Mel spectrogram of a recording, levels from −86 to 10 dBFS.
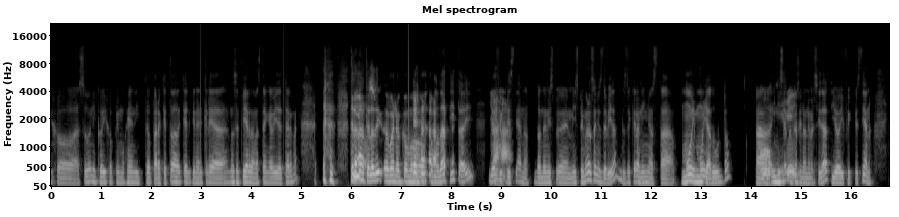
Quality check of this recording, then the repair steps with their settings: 2.99 pop -20 dBFS
4.66 pop -17 dBFS
7.15 pop -12 dBFS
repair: de-click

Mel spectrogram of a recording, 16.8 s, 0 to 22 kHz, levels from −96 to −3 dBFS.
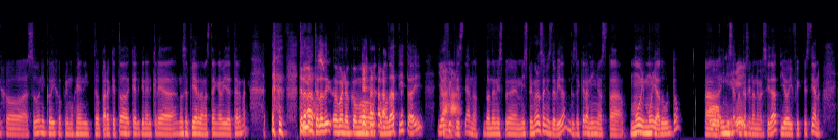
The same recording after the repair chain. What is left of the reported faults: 2.99 pop
7.15 pop

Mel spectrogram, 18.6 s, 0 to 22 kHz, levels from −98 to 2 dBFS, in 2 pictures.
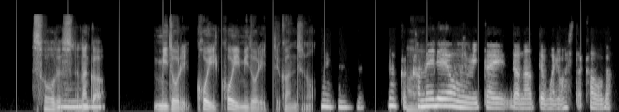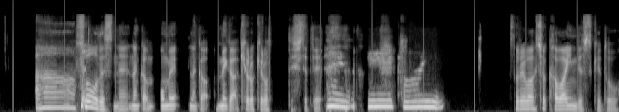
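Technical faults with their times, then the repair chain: tick 78 rpm -18 dBFS
2.44–2.45 gap 7.7 ms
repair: de-click; interpolate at 2.44, 7.7 ms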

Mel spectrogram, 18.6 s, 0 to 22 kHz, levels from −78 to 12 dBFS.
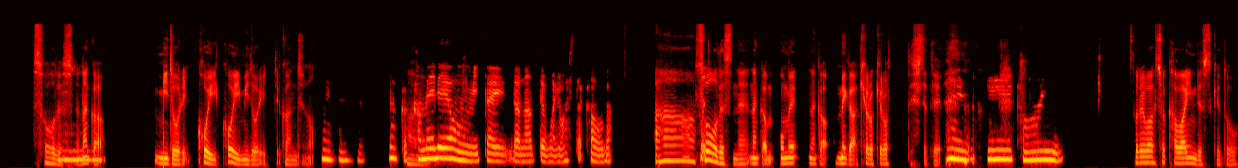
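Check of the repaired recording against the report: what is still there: none

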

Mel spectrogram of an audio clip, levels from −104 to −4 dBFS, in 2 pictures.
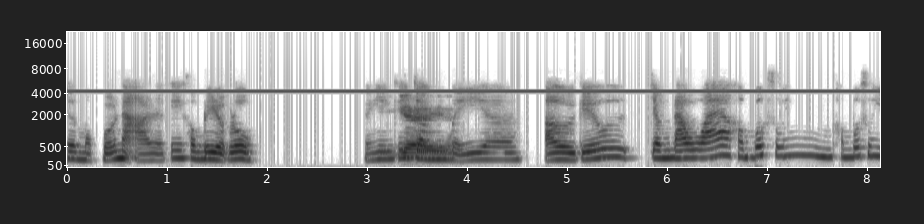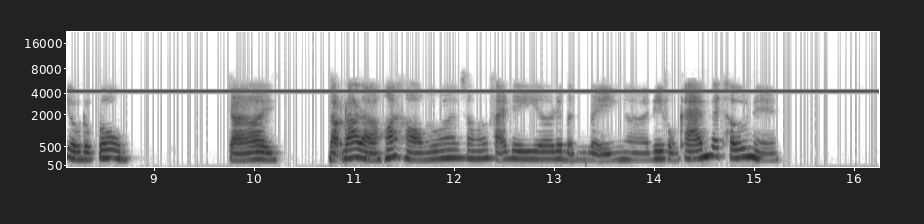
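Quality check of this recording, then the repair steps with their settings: crackle 37/s -36 dBFS
tone 4200 Hz -35 dBFS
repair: de-click; notch 4200 Hz, Q 30

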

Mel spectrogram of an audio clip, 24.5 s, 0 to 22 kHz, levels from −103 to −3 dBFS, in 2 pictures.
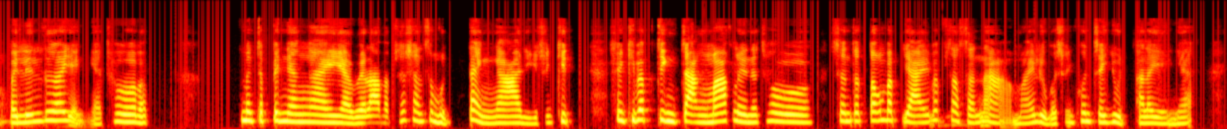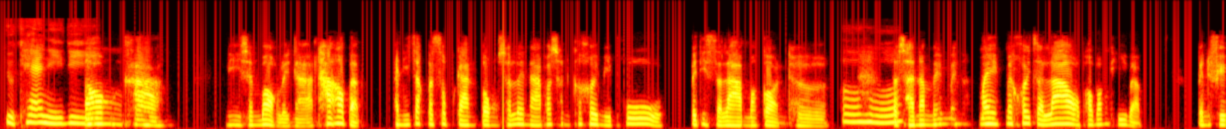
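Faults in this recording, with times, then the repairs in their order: crackle 27/s -27 dBFS
17.31 pop -3 dBFS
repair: de-click

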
